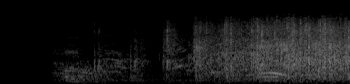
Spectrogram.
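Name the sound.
applause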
